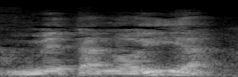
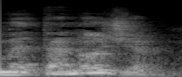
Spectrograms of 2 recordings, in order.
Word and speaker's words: metanoia: El tema se llama metanoía, o sea, se pronuncia también metanoya, metanoía y se pronuncia metanoya.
